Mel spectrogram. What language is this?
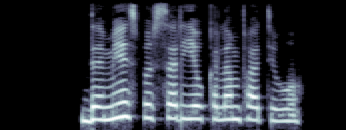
Pashto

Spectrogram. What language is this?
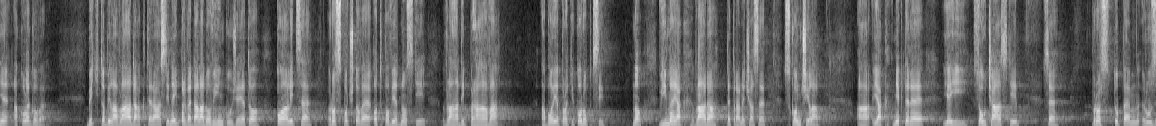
Czech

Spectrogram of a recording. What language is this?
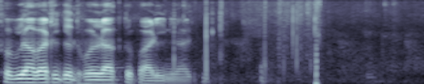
Bangla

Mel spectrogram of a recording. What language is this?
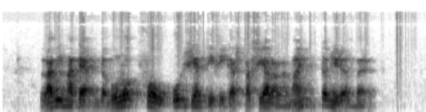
Catalan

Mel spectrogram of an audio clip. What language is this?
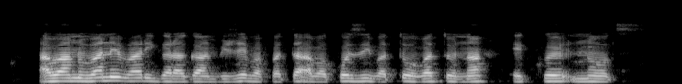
Kinyarwanda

